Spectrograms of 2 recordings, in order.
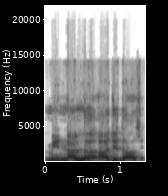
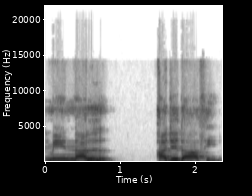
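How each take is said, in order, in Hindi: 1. 'ल' की ध्वनि गूंज के साथ वापस लौटती है। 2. 'ल' की ध्वनि बिना किसी वापसी के रुकी रहती है। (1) "ऐसा नहीं करना" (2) "जम जाए, वापस फौरन नहीं लौटनी चाहिए"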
